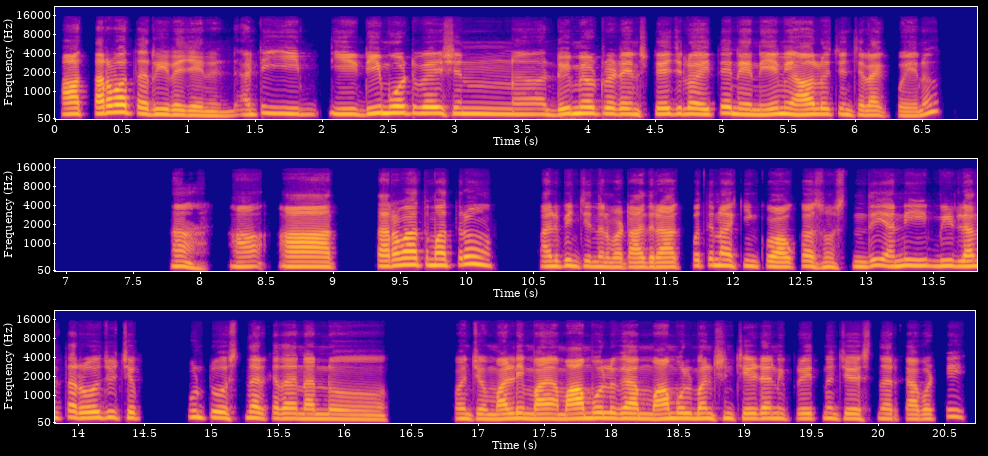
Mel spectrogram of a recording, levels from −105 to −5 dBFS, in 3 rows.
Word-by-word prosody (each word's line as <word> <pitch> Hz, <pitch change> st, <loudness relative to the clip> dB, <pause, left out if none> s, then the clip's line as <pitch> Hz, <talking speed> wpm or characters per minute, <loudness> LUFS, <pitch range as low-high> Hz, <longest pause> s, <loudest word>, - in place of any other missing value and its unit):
ఆ -, -, +6 dB, 0.2 s
తర్వాత 245 Hz, +2 st, +6 dB
రియలైజయ్యనండి. 155 Hz, -6 st, -1 dB
అంటే 180 Hz, +6 st, -5 dB, 0.2 s
ఈ -, -, 0 dB, 0.4 s
ఈ -, -, +1 dB, 0.2 s
డీమోటివేషను 220 Hz, -2 st, +3 dB, 0.6 s
డీమోటివేటయిన 200 Hz, -1 st, +2 dB
స్టేజ్‌లో 195 Hz, +1 st, 0 dB
అయితే 185 Hz, +5 st, -1 dB
నేనేమి 185 Hz, +3 st, +2 dB
ఆలోచించలేకపోయను. 165 Hz, -, -2 dB, 1.3 s
ఆ! -, -, +1 dB, 0.5 s
ఆ! -, -, 0 dB, 0.4 s
ఆ -, -, +6 dB, 0.6 s
తర్వాత 220 Hz, +4 st, +5 dB
మాత్రం 235 Hz, +5 st, +1 dB, 0.5 s
అనిపించిందనమాట. 180 Hz, -4 st, -2 dB
అది 165 Hz, -, -2 dB
రాకపోతే 190 Hz, +5 st, -4 dB
నాకు 200 Hz, -4 st, -1 dB
ఇంకో 180 Hz, 0 st, -5 dB
అవకాశం 165 Hz, -1 st, -2 dB
వస్తుంది 170 Hz, +7 st, -5 dB
అని 200 Hz, +4 st, 0 dB, 0.2 s
వీళ్ళంతా 190 Hz, +1 st, 0 dB
రోజూ 205 Hz, +1 st, +1 dB
చెప్పుకుంటూ 210 Hz, +2 st, -6 dB
వస్తున్నారు 195 Hz, 0 st, -2 dB
కదా! 180 Hz, 0 st, +1 dB
నన్ను 165 Hz, -1 st, -1 dB, 0.9 s
కొంచెం 170 Hz, -1 st, -2 dB
మళ్ళీ 175 Hz, +3 st, +3 dB
మ -, -, +5 dB, 0.2 s
మామూలుగా 185 Hz, +1 st, +4 dB, 0.2 s
మామూలు 180 Hz, +2 st, +3 dB
మనిషిని 180 Hz, 0 st, -2 dB
చేయడానికి 180 Hz, -1 st, -1 dB
ప్రయత్నం 175 Hz, +1 st, -4 dB
చేస్తున్నారు. 170 Hz, 0 st, -4 dB
కాబట్టి 165 Hz, +9 st, -4 dB
185 Hz, 120 wpm, -22 LUFS, 170-205 Hz, 1.3 s, ఆ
